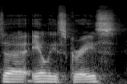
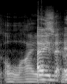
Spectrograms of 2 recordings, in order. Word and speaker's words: Alias Grace: I always thought it was Elias Grace. – And Cole was calling it the entire time Elias Grace, and I was like, God, I guess I don't know how words work.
